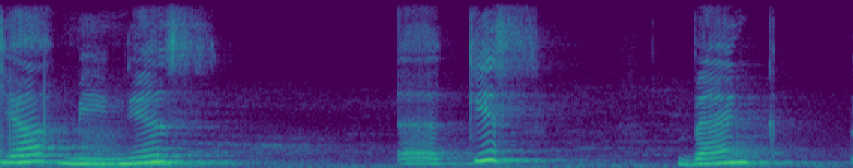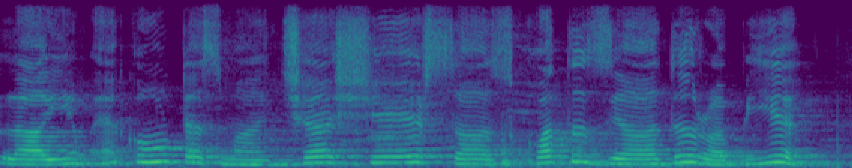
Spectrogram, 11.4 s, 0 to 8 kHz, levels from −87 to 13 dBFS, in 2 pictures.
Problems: none marked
